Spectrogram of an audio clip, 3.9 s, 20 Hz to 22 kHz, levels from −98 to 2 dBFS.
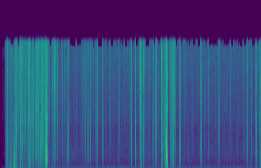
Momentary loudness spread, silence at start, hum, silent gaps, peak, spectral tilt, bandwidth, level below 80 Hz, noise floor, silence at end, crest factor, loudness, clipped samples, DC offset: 17 LU; 0.05 s; none; none; -8 dBFS; 0.5 dB/octave; 17 kHz; -64 dBFS; -57 dBFS; 0 s; 30 dB; -36 LUFS; under 0.1%; under 0.1%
